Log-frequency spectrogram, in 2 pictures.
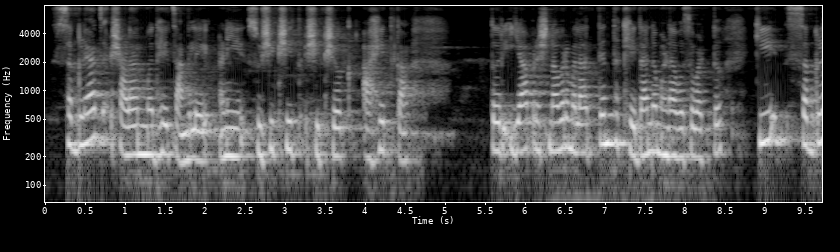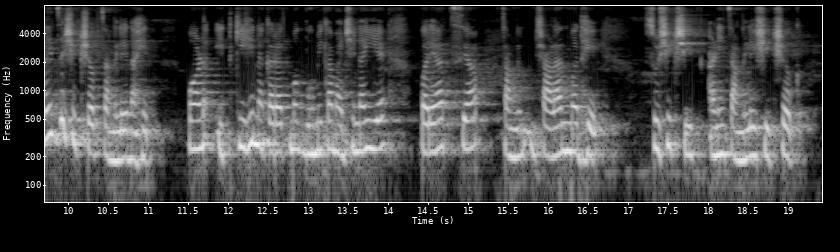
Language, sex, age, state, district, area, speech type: Marathi, female, 45-60, Maharashtra, Satara, urban, spontaneous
